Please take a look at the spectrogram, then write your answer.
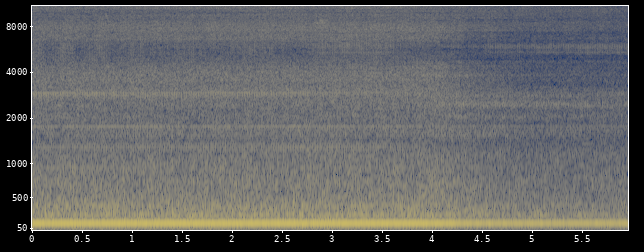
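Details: LG 6000 BTU window air conditioner running, recorded from outside facing the compressor: steady low hum with an even fan whoosh, no rattles or clicks, normal running.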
